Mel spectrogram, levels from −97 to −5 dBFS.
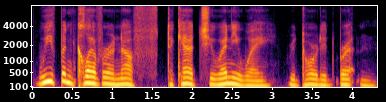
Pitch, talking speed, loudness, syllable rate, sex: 155 Hz, 140 wpm, -17 LUFS, 4.6 syllables/s, male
